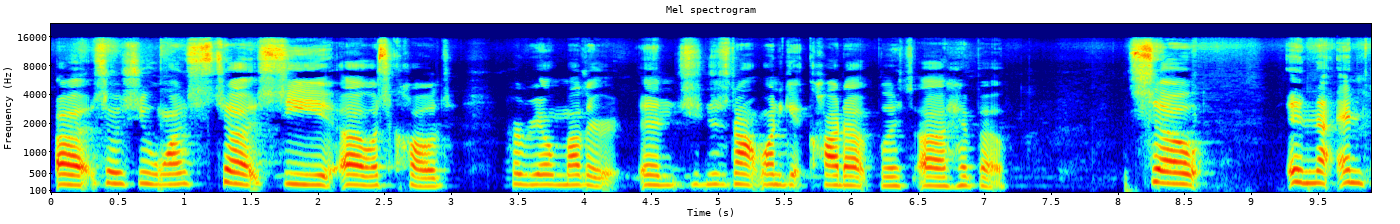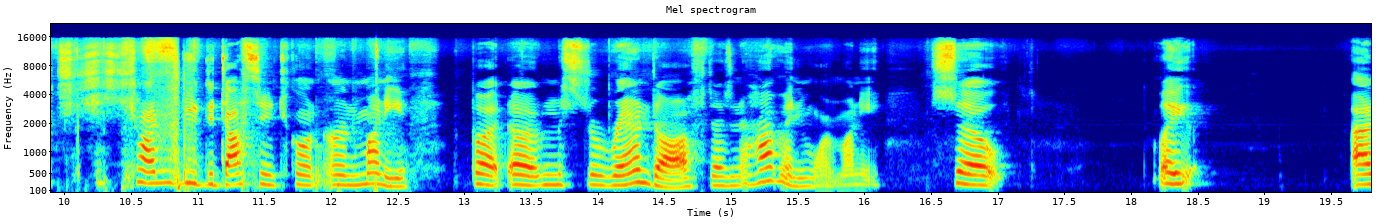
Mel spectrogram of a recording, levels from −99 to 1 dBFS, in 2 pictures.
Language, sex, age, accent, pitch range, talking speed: English, female, 20-39, American, 210-250 Hz, 150 wpm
